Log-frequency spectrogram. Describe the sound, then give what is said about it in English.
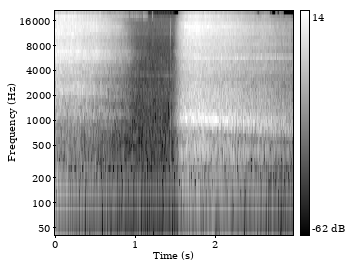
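A deep breath drawn in, a loud breathy rush of air that swells suddenly after a brief near-silent moment and holds steady, following a fading exhale at the start. “I want you to take 3 deep breaths. Ready? Here we go. In.”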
